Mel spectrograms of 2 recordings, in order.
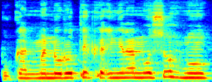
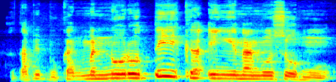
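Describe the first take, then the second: First: Much higher, louder, with menuruti thundered out; preaching shout. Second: Menuruti pushed a bit higher and louder; stress on menuruti. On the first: Pastor repeating the warning to the congregation, shouting it. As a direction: thunder out bukan menuruti as a rebuke. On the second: Preacher warning the church against obeying enemies, stressing menuruti. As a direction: lean on the word menuruti. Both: Shown as a demonstration. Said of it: "Beda lagi itu ya".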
